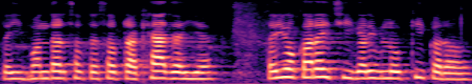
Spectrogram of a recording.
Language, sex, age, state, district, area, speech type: Maithili, female, 60+, Bihar, Saharsa, rural, spontaneous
